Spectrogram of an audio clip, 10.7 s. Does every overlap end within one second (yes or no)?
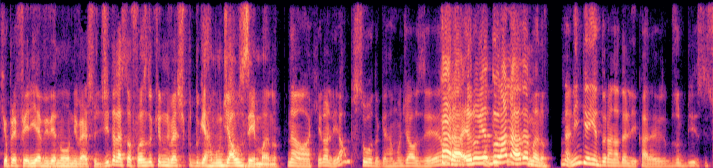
no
